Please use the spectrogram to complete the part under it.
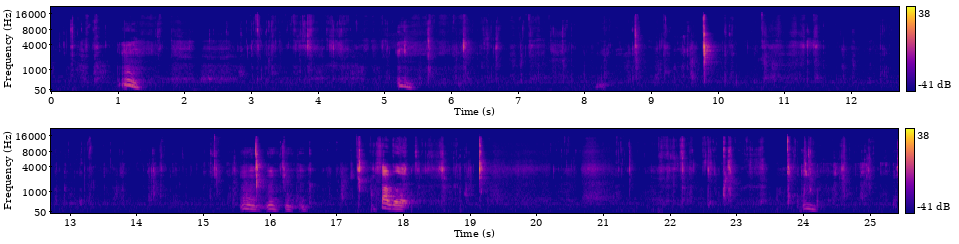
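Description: A woman hums with pleasure close to the microphone.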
